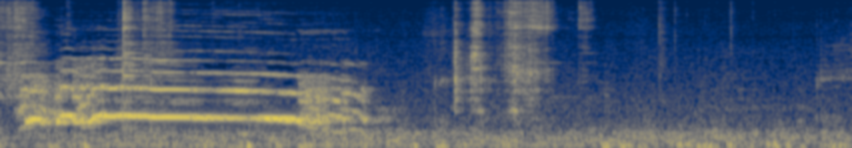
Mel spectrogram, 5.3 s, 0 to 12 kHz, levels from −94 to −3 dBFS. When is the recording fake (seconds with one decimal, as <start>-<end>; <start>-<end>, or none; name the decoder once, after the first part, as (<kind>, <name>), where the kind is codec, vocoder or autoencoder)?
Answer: 1.2-3.3 (vocoder, Vocos)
